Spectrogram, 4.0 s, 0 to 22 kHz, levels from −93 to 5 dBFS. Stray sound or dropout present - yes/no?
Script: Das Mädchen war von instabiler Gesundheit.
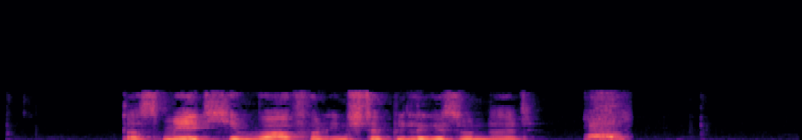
yes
